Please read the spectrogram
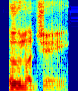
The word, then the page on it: oology: British English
